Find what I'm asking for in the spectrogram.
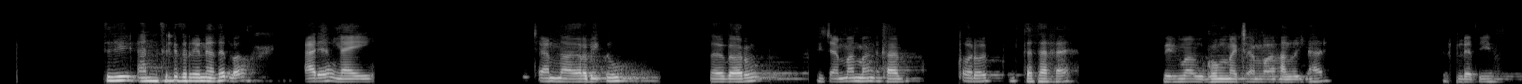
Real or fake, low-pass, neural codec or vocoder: fake; 7.2 kHz; codec, 16 kHz, 1 kbps, X-Codec, HuBERT features, trained on general audio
